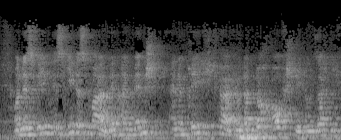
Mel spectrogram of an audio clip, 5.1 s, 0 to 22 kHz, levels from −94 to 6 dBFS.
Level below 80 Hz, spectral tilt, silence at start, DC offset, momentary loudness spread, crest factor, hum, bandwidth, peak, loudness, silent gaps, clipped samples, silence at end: -34 dBFS; -5.5 dB/octave; 0 s; under 0.1%; 6 LU; 16 dB; none; 12.5 kHz; -10 dBFS; -25 LUFS; none; under 0.1%; 0 s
